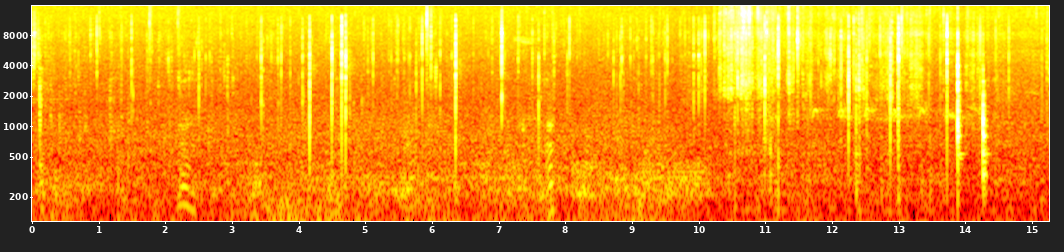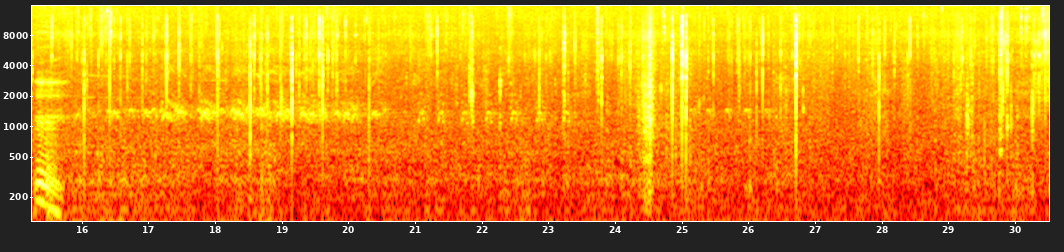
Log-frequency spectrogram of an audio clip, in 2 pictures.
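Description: Wood fire crackling in an open hearth, with scattered small clicks and soft handling sounds of fingers pulling apart roast chicken in a wooden bowl.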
